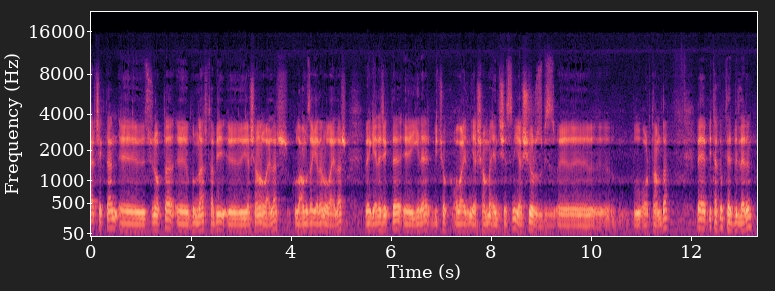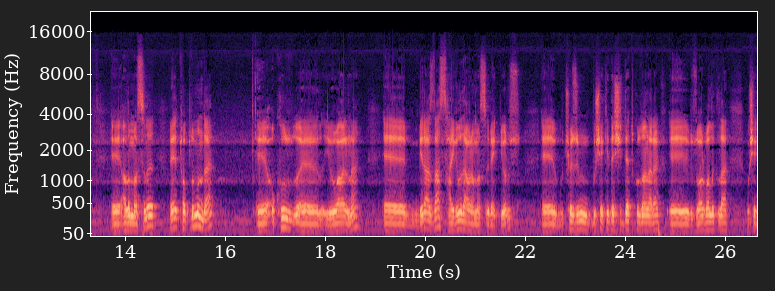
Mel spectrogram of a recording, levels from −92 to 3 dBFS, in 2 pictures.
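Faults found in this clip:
No capture, transport or playback faults found anywhere in the signal.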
